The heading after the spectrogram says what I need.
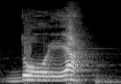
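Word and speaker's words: δωρεά: señor entregó dorea dorea vamos la tilda acá para la pronunciación dorea dorea es lo que el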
